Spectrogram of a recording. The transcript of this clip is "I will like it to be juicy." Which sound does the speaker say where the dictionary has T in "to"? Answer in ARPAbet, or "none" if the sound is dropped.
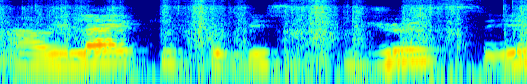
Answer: S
